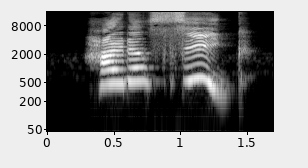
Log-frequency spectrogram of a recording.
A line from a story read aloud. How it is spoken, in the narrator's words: shouted the children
